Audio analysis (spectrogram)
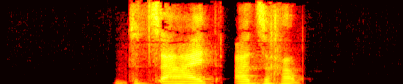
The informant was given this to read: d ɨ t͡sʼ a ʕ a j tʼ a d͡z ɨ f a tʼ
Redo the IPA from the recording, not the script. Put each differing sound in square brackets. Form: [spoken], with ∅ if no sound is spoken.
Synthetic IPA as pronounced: d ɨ t͡sʼ a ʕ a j tʼ a d͡z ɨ [χ] a [pʼ]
